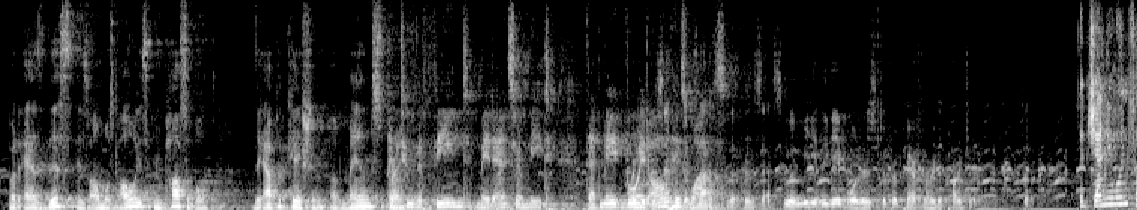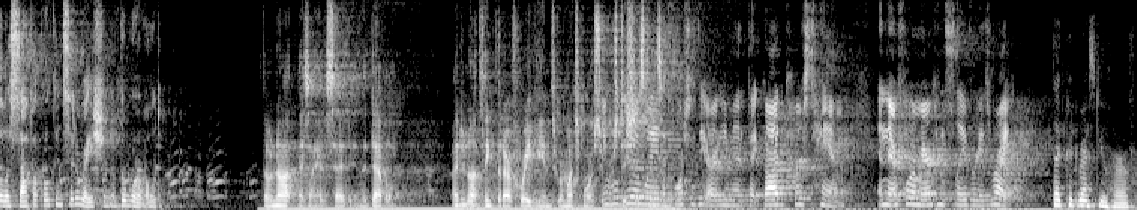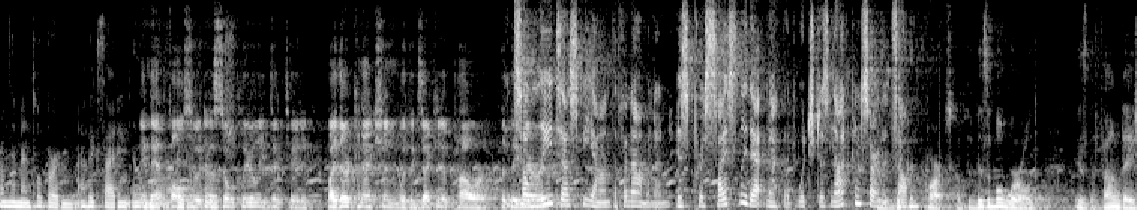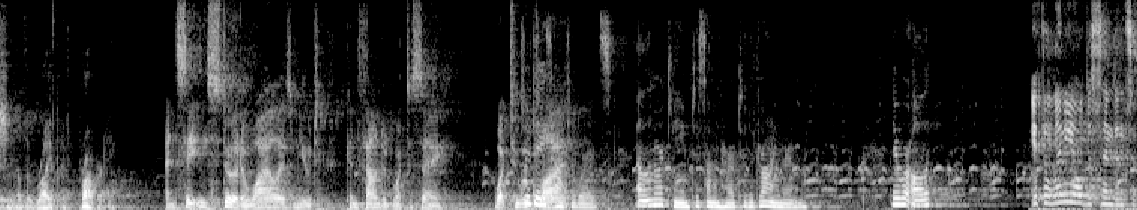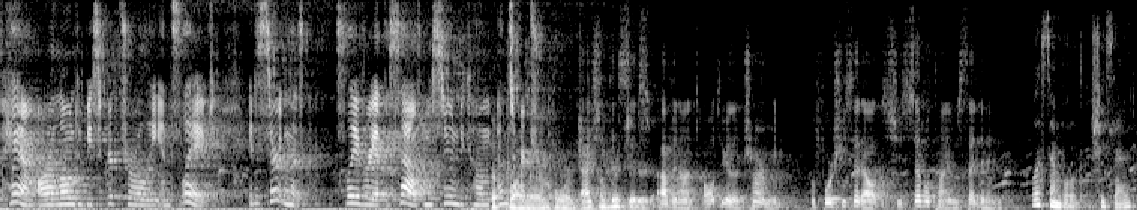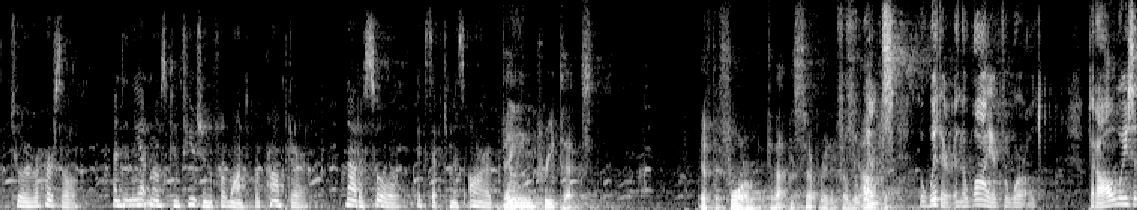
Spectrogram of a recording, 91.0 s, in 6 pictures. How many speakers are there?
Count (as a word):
eight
